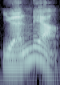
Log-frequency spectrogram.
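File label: "yuan2liang4", Mandarin Chinese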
